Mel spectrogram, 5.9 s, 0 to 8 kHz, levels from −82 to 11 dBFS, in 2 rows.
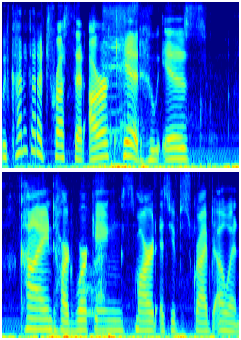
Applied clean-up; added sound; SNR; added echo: none; Meow / Purr; -1 dB; none.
